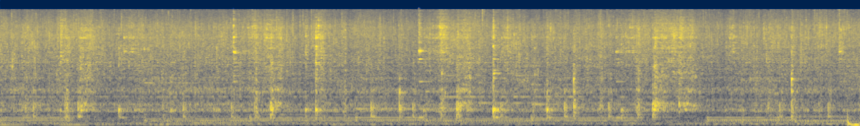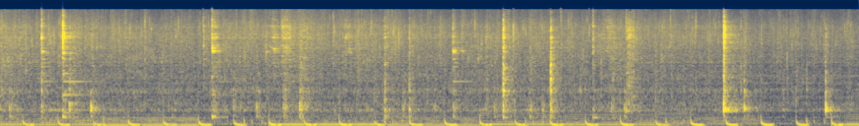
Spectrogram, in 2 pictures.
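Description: Chopped onions and ginger-garlic paste sizzling in hot oil in a stainless steel pot, stirred with a perforated steel spoon that clicks and scrapes against the pot many times. The paste is being fried until its raw smell is gone.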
